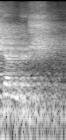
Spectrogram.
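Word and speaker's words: Przemyśl: is the train station in the city of shemish it's spelled p r z-y-m-s-l so you'll never know that it's pronounced shemish so this was this train station at Shemesh which is about 10 kilometers away from the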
